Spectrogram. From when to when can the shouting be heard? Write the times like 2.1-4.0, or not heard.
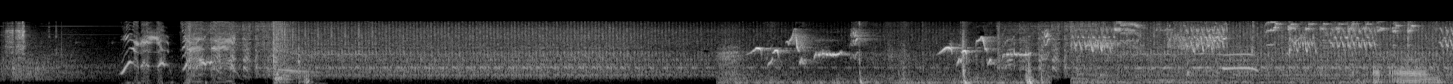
1.2-2.4, 11.3-12.6.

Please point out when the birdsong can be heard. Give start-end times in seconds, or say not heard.
7.2-14.4.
